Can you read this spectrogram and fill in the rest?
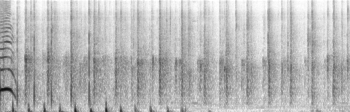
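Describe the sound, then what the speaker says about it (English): An audience at the LIBF Expo launch in Mumbai claps, starting with a quick run of sharp, distinct handclaps that swell into fuller, denser applause before tapering off. "Let's give them a round of applause."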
